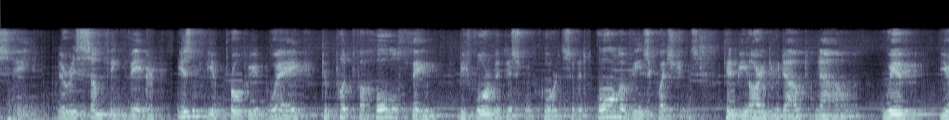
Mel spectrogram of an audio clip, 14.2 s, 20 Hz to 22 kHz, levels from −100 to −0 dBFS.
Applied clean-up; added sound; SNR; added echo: neural separator model SepFormer DNS4.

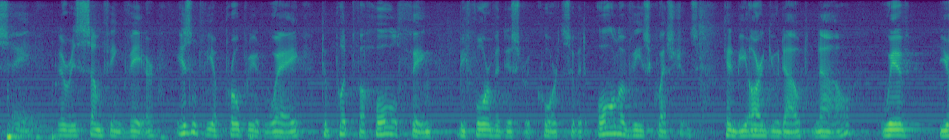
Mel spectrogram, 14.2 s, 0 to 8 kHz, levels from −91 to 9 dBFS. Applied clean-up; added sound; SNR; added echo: none; none; none; none.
